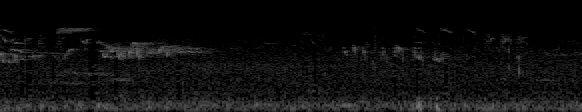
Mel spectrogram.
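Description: Near silence with faint bird chirps, a few short high calls in the first second or so and again around three seconds in.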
